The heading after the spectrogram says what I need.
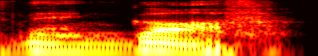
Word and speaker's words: van Gogh: mayonnaise the rembrandts and my favorites the proper pronunciation is van gogh and i realized that that brought me so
